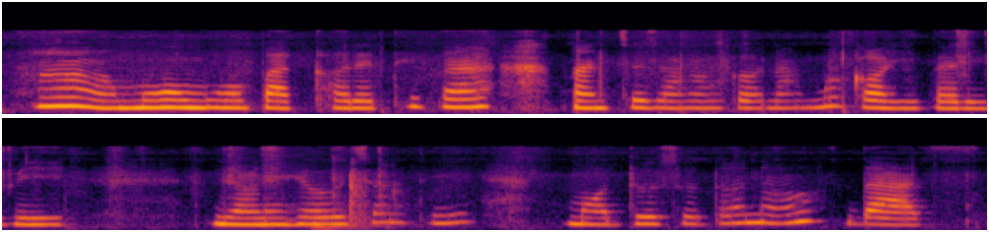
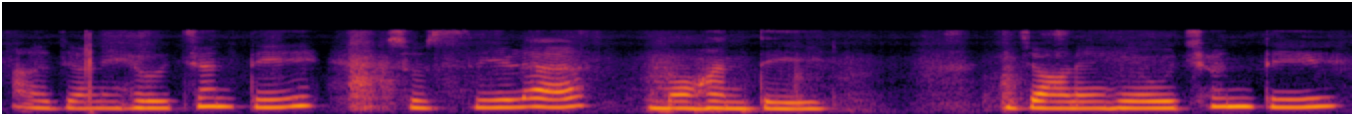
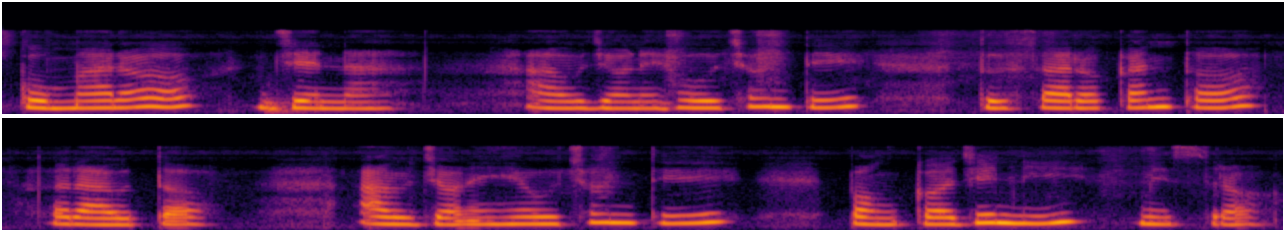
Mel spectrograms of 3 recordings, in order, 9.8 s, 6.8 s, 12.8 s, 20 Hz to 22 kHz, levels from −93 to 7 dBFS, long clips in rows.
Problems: background sounds at intervals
